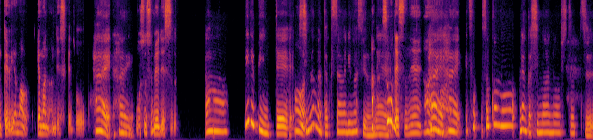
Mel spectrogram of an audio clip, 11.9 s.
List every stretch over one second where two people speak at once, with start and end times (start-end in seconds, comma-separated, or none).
none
